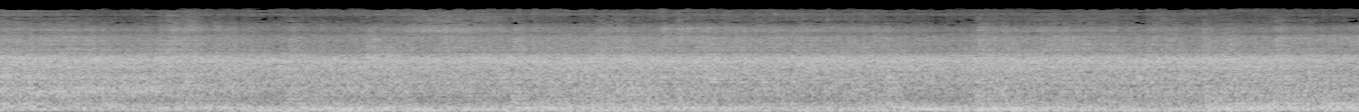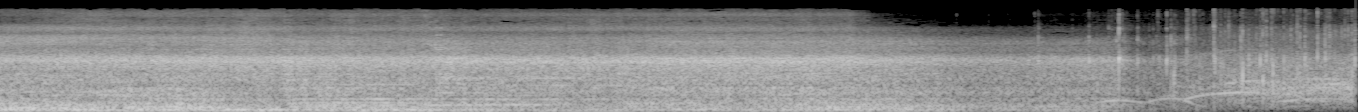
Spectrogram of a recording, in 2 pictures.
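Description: A live band plays loudly in a large echoing arena.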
